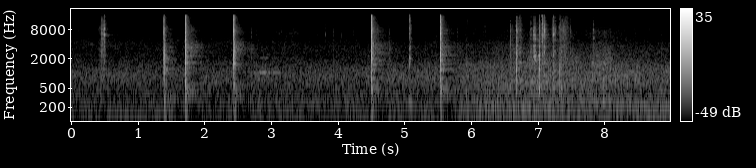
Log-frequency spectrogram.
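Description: A scattered series of about ten short, sharp clicks and taps over a faint hiss, several coming in quick succession near the end.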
